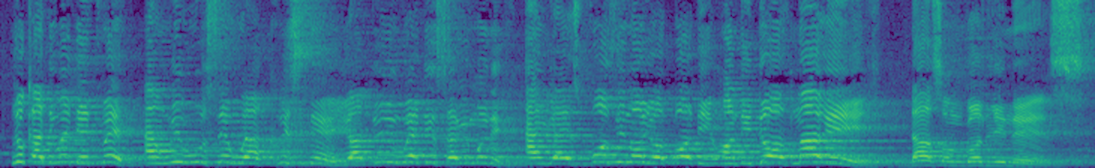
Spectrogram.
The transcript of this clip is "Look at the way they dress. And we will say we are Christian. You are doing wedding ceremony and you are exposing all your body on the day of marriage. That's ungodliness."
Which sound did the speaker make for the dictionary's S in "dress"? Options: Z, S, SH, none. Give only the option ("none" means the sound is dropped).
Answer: none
